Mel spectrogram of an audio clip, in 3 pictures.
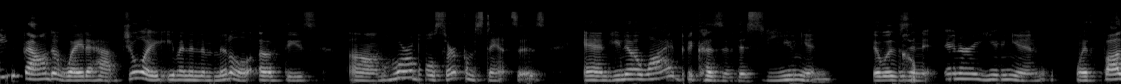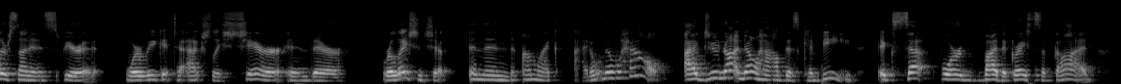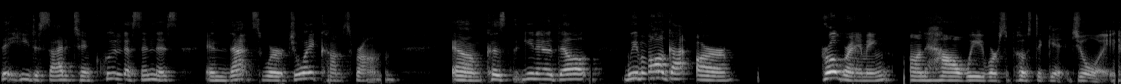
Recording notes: Zoom call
